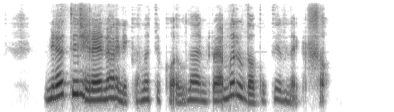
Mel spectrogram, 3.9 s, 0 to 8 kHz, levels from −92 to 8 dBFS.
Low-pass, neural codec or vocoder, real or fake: 7.2 kHz; codec, 16 kHz, 0.5 kbps, FunCodec, trained on LibriTTS, 25 frames a second; fake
